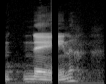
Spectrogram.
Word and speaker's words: Nain: There is actually still a village called Nain, And the Arabs renamed it to N-E-I-N instead of N-A-I-N, but the same pronunciation.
